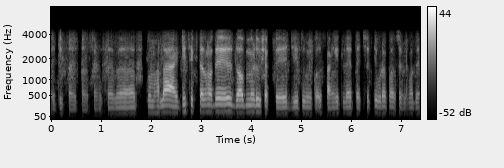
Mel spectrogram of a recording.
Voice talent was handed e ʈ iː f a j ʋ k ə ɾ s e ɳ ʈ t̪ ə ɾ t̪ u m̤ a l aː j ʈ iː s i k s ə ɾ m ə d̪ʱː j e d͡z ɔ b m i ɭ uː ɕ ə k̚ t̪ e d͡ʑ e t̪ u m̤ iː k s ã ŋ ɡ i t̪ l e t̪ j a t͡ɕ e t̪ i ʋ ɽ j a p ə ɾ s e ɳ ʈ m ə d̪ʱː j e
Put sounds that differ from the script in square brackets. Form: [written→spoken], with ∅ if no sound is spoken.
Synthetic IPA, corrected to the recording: e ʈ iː f a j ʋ [k→p] ə ɾ s e ɳ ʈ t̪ ə ɾ t̪ u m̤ a l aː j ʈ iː s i k s ə ɾ m ə d̪ʱː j e d͡z ɔ b m i ɭ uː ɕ ə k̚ t̪ e d͡ʑ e t̪ u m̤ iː k s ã ŋ ɡ i t̪ l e t̪ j a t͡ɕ e t̪ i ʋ ɽ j a p ə ɾ s e ɳ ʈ m ə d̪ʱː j e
